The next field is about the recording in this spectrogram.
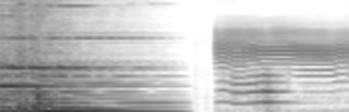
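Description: A mosquito buzzes in an insect repellent advert: a loud, thin, reedy whine that cuts out for a brief moment, then returns at a higher pitch.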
